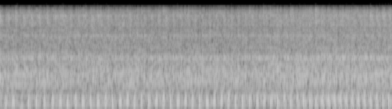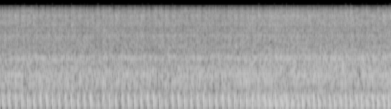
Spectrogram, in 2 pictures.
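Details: Agros walk-behind tractor (motoblok) single-cylinder engine running steadily with a sharp repetitive knock on every firing beat; the owner does not know the cause of the engine knock.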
